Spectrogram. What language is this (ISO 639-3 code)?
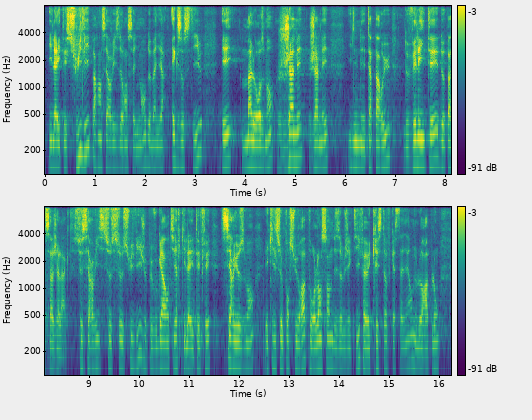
fra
